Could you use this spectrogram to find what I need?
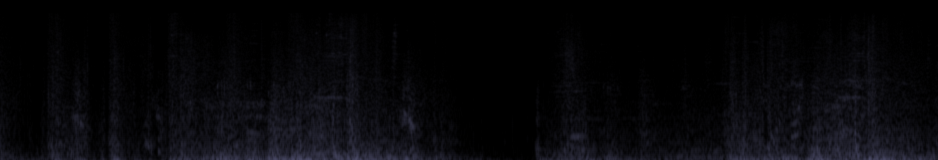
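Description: Fiery spell blasts burst and crackle in a game.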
